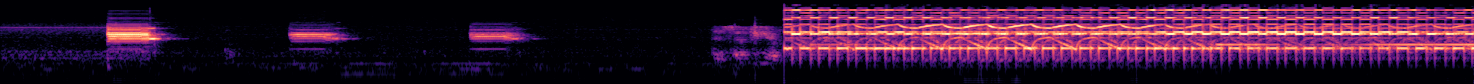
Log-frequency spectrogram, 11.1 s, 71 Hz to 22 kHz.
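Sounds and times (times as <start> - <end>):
digital data tone bursts: 5.9 - 11.0.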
